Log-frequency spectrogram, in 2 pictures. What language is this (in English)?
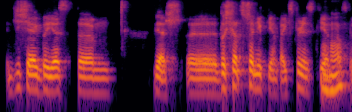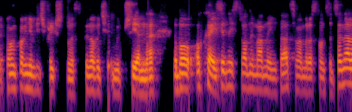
Polish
